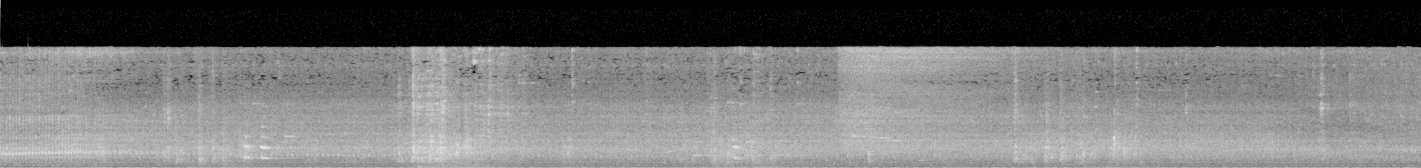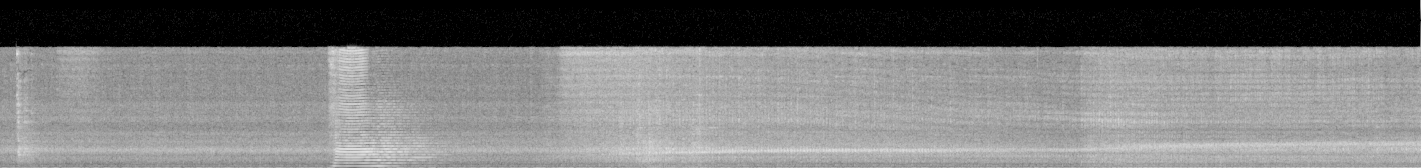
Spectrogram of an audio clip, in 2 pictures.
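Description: Container flat wagons rolling slowly past under shunting, over the steady low drone of a diesel locomotive's engine. A thin rising wheel squeal comes at the start and again from about two-thirds through, and a short horn toot sounds a little past the middle.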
